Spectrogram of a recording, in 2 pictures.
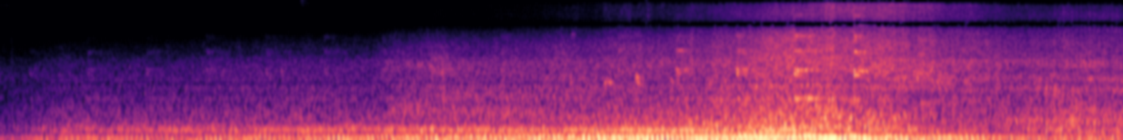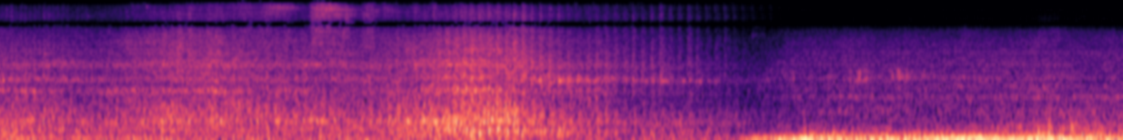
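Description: Metra commuter train of bilevel gallery cars passing: the diesel locomotive's engine drone builds to a peak about ten seconds in, then the cars' wheels run on over the rails with some clacking. Near the end, after a sudden change, a freight train's diesel locomotives are heard approaching.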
